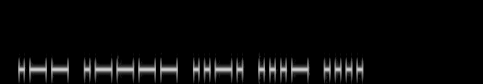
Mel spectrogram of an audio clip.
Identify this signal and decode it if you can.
Morse code, heard as a keyed tone, about 22 wpm, 700 Hz. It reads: W1FVH
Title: USA Callsign DE Callsign - 5 Characters - 22wpm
